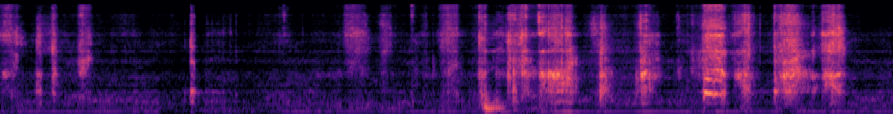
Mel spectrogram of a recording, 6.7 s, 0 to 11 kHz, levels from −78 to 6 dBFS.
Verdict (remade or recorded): remade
